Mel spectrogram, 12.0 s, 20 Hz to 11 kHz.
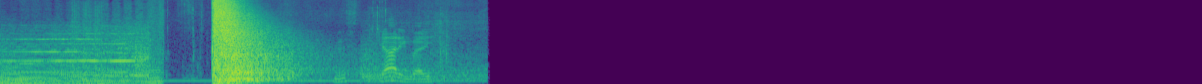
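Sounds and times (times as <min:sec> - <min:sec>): background music: 0:00.0 - 0:01.7
loud rifle shot: 0:02.1 - 0:03.3.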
